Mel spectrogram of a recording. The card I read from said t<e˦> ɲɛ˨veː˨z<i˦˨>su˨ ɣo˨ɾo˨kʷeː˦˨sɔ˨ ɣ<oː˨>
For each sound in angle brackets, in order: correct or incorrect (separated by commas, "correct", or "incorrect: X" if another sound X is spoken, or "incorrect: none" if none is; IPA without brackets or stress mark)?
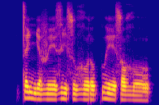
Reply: incorrect: ɛ˦, correct, correct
